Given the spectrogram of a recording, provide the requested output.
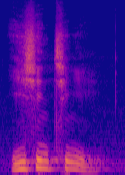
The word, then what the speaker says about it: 이신칭의: 로마서어 이렇게 하면 네 글자가 되는데 이신칭이 아시죠? 이신칭의 이신칭이라고 발음하는데요.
